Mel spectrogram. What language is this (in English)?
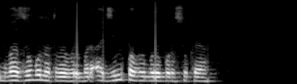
Russian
